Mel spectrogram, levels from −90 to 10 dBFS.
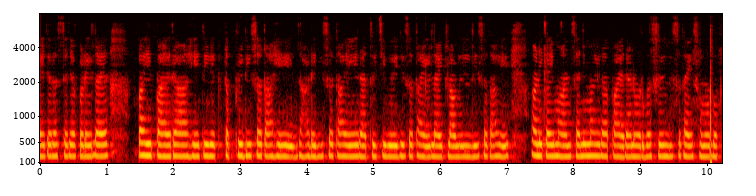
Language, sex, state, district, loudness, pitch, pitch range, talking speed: Marathi, female, Maharashtra, Sindhudurg, -28 LUFS, 220 Hz, 215-225 Hz, 210 wpm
